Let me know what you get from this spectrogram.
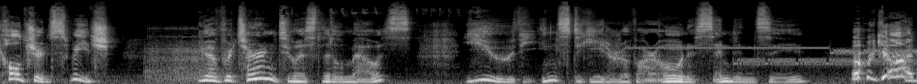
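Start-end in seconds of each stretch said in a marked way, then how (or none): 2.0-8.0 very low, rumbling, layered swarm-like voice. Reading aloud the unnerving creature, woman and swarm in one, in Malvina's rumbling, interwoven swarm voice. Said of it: "A thousand rumbling voices all interwoven".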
